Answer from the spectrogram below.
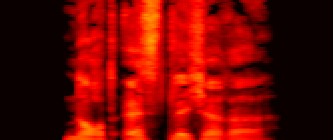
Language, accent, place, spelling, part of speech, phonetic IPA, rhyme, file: German, Germany, Berlin, nordöstlichere, adjective, [nɔʁtˈʔœstlɪçəʁə], -œstlɪçəʁə, De-nordöstlichere.ogg
- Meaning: inflection of nordöstlich: 1. strong/mixed nominative/accusative feminine singular comparative degree 2. strong nominative/accusative plural comparative degree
